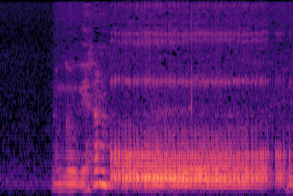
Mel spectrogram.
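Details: Puppy indoors growling at deer outside: a low, steady, throaty growl with rapid pulsing that swells after a short start and holds for about two seconds.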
